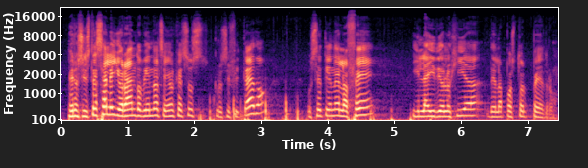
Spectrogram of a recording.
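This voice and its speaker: A man preaching a sermon as pastor, asking the congregation questions and acting out Bible figures. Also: sits high. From Mexico. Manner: lively preaching, acts out voices of Bible figures, rhetorical questions.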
